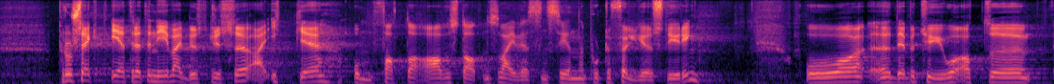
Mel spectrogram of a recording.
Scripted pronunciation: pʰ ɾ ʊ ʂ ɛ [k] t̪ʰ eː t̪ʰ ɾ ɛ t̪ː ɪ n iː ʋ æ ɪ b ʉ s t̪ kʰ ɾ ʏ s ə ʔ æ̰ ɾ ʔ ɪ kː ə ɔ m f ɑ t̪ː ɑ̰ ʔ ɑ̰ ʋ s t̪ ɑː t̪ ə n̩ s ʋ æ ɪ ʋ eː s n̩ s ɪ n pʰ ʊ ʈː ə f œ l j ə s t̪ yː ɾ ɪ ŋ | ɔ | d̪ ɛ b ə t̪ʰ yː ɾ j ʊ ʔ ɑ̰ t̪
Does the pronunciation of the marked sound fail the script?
no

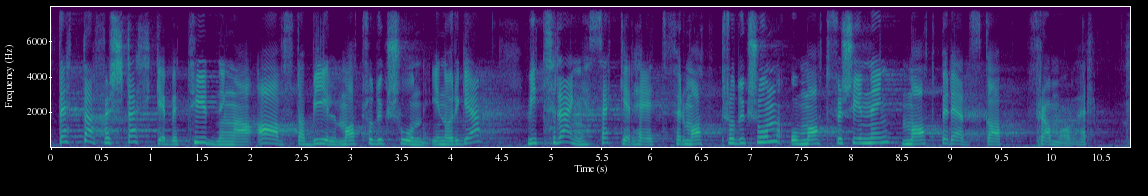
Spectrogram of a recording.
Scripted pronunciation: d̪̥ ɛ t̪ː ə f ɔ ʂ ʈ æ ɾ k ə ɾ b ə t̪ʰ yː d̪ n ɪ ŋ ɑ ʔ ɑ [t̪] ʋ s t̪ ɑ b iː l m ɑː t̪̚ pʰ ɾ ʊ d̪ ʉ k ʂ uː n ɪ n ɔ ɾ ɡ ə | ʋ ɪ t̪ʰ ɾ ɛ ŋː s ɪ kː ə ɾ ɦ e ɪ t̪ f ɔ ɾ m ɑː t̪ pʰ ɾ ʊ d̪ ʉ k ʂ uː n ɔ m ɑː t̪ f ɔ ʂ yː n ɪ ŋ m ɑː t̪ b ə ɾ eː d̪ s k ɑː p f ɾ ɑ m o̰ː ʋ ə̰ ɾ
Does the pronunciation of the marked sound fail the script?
yes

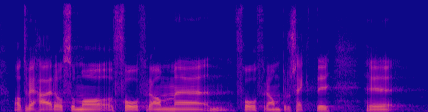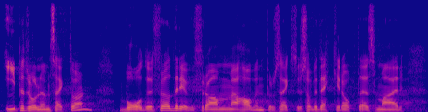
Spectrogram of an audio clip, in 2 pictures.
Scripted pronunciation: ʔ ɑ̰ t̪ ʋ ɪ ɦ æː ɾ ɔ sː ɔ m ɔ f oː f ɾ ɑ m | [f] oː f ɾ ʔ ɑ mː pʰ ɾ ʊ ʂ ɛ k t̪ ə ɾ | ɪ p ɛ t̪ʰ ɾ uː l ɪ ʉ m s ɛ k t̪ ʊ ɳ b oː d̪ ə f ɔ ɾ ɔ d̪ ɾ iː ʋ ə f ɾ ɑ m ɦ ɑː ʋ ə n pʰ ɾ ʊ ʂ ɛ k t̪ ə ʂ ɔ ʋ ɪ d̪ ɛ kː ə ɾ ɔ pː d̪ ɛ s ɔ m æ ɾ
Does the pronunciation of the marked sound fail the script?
no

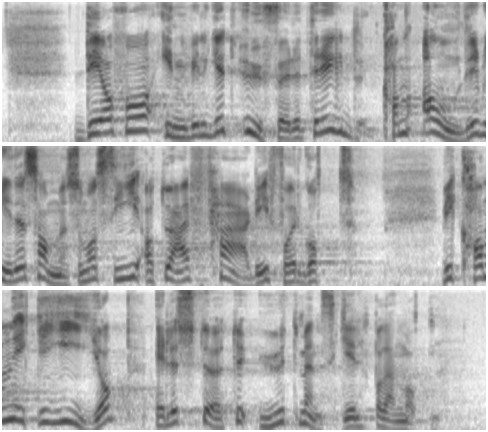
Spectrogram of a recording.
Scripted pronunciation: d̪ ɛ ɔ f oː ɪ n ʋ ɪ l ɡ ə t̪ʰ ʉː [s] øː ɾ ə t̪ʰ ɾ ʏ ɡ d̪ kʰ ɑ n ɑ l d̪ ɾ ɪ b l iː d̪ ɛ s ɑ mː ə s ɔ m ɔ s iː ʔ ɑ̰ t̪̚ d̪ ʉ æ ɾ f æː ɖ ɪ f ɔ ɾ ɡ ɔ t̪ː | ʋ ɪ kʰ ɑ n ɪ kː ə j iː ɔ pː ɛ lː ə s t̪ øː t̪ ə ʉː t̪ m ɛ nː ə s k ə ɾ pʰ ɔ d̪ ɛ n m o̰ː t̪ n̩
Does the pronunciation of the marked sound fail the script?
yes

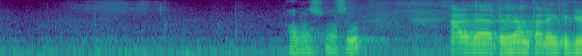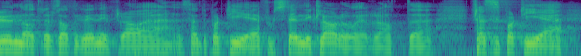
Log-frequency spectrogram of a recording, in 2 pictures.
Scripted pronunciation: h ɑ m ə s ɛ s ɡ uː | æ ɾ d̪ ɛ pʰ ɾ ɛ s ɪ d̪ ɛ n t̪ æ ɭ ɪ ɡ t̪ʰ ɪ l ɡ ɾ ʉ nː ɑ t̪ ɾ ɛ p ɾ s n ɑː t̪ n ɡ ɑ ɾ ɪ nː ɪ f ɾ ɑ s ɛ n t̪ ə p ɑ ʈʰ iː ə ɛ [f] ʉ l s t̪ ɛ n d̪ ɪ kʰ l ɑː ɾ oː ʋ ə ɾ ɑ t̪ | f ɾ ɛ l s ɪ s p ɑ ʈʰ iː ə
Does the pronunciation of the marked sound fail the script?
no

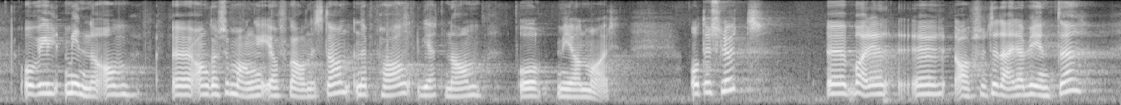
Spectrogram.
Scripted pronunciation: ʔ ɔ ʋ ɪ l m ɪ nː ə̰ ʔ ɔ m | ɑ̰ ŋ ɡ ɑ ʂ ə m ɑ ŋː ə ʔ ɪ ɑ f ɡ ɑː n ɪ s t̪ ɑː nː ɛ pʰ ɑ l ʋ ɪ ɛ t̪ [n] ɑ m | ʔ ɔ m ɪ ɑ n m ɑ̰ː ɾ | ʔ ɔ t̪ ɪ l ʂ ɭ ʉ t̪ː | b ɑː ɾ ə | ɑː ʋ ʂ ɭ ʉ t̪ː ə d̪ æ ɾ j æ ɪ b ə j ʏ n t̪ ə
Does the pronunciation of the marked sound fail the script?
no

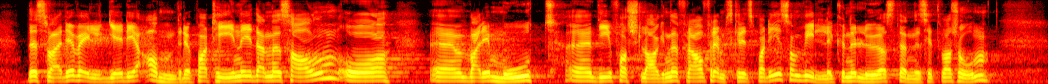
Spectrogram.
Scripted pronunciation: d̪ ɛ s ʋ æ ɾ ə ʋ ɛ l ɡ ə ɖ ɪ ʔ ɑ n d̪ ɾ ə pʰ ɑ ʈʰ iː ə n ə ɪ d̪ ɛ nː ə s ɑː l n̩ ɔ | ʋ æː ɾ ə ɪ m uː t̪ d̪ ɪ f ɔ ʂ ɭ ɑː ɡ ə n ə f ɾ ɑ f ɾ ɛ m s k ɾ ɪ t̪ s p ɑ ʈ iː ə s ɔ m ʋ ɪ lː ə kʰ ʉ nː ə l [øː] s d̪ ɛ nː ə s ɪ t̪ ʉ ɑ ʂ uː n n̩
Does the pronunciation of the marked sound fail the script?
no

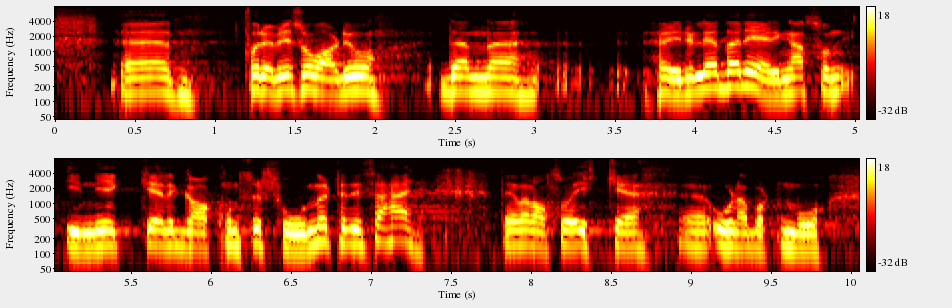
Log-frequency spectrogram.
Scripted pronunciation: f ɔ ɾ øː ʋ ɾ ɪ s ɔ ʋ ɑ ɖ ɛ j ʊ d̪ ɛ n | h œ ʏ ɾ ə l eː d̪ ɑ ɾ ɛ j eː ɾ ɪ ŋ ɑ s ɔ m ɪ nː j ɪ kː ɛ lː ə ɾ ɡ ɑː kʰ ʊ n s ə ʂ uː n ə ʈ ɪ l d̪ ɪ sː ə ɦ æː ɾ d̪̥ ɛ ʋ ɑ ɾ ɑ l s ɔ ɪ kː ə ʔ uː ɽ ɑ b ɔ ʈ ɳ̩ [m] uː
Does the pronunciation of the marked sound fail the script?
no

